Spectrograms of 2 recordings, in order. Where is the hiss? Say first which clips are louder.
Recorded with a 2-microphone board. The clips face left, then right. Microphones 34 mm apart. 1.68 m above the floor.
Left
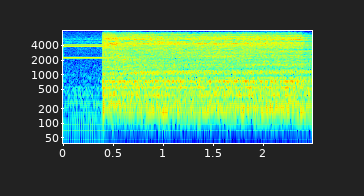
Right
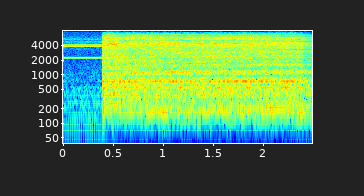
Right 3 dB; 20° right (ahead or behind), 0.8 m.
